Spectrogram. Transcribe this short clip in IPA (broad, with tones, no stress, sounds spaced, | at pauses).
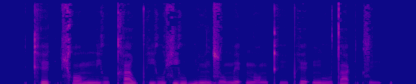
kʰ e˦ k̚ t͡ɕʰ ɔ˧ m n̪ j u˨˩ kʰ a˥˧ w pʰ j u˧ ɕ j u˥˧ b ĩ˧ d͡z o˧ m e˦ ʔ n̪ ɔ˨˩ ŋ kʰ i˨˩ pʰ e˦ ʔ ŋ u˥˧ t̪ a˦ k̚ t͡s i˨ ʔ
